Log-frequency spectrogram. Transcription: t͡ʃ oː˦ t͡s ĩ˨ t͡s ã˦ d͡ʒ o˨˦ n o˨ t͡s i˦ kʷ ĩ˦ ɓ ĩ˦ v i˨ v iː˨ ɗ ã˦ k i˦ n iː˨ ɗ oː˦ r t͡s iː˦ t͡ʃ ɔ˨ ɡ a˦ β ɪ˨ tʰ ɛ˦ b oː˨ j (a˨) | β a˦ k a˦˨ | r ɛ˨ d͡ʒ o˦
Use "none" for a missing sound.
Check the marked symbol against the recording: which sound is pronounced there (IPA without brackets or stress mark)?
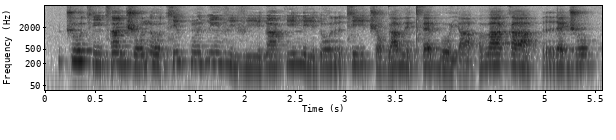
a˨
